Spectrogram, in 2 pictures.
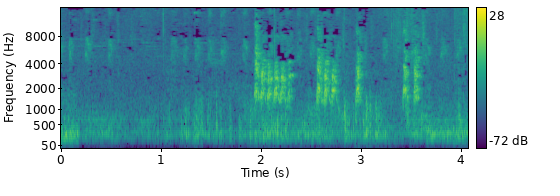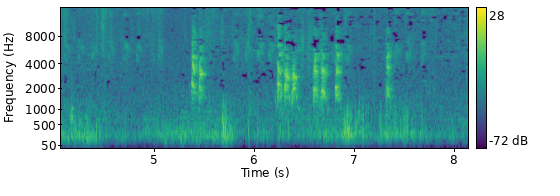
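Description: Birds calling in short chirps, a quick cluster about two seconds in and another from about five to seven seconds in, over the steady rustle of dry grass and weeds being pulled up by hand.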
